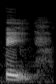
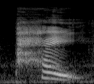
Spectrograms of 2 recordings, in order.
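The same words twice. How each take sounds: First: The p is said without a puff of air. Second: The p is said with a puff of air. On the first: The speaker calls it wrong. "for the beginners study who study English is only read by pay" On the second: The speaker calls it right. "it has aspiration, it's aspirate"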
